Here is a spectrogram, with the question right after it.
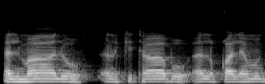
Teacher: Evet, isarı kameriye ebgi hattaki ve khaf aqimahu cümlesinde toplanan 14 harften biri lam-ı tariften sonra gelirse izhar-ı kameri olur. Bu durumda lam-ı tarifin lamı kendisinden sonra gelen kameri harfe idgam edilmez. Açık bir şekilde okunur.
